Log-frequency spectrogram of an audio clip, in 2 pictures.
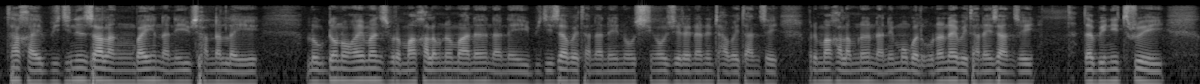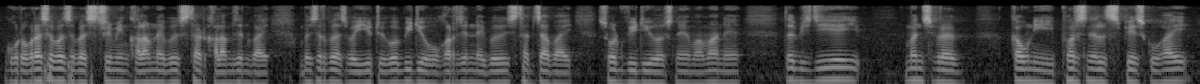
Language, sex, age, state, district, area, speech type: Bodo, male, 18-30, Assam, Kokrajhar, urban, spontaneous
